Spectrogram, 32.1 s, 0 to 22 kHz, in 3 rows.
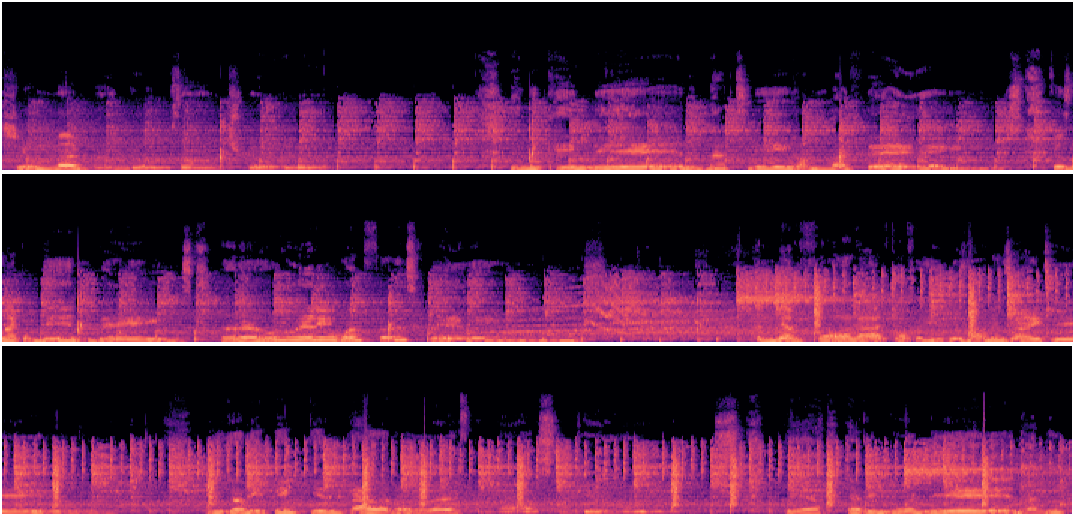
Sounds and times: Female singing: 0:00.0 - 0:03.3, 0:05.0 - 0:16.5, 0:18.2 - 0:22.4, 0:23.4 - 0:28.1, 0:29.2 - 0:32.1
Music: 0:00.0 - 0:32.1.

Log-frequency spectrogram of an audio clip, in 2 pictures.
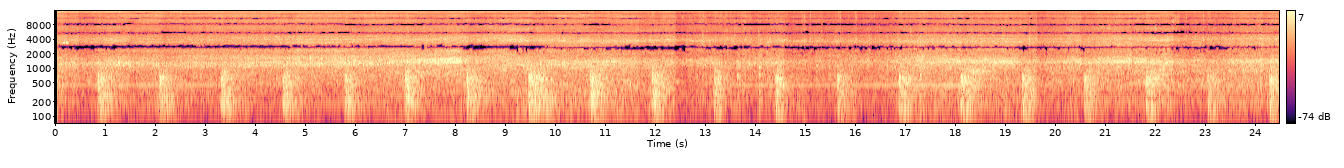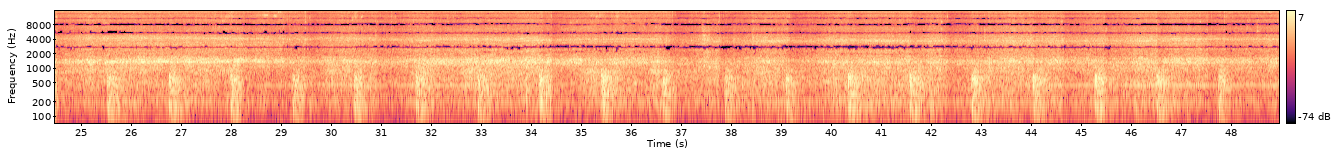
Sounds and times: Vacuum cleaner: 0:00.0 - 0:48.9.

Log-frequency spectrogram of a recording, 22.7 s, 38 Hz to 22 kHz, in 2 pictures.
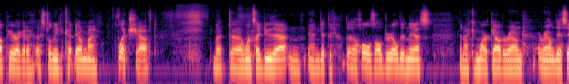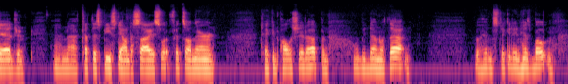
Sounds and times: Speech: 0:00.0 - 0:03.2, 0:04.2 - 0:08.6, 0:09.2 - 0:15.8, 0:16.6 - 0:19.6, 0:20.9 - 0:22.7.

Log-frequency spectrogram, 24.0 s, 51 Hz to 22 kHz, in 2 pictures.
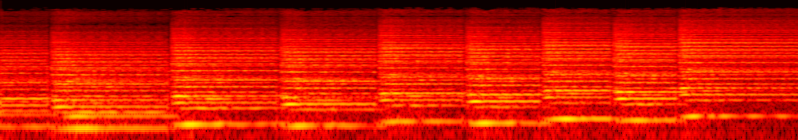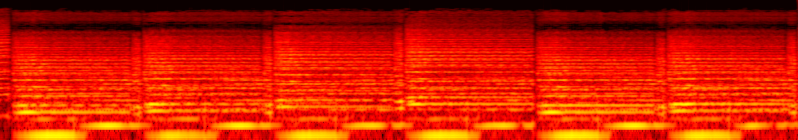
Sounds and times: Video game music: 0:00.0 - 0:23.9.

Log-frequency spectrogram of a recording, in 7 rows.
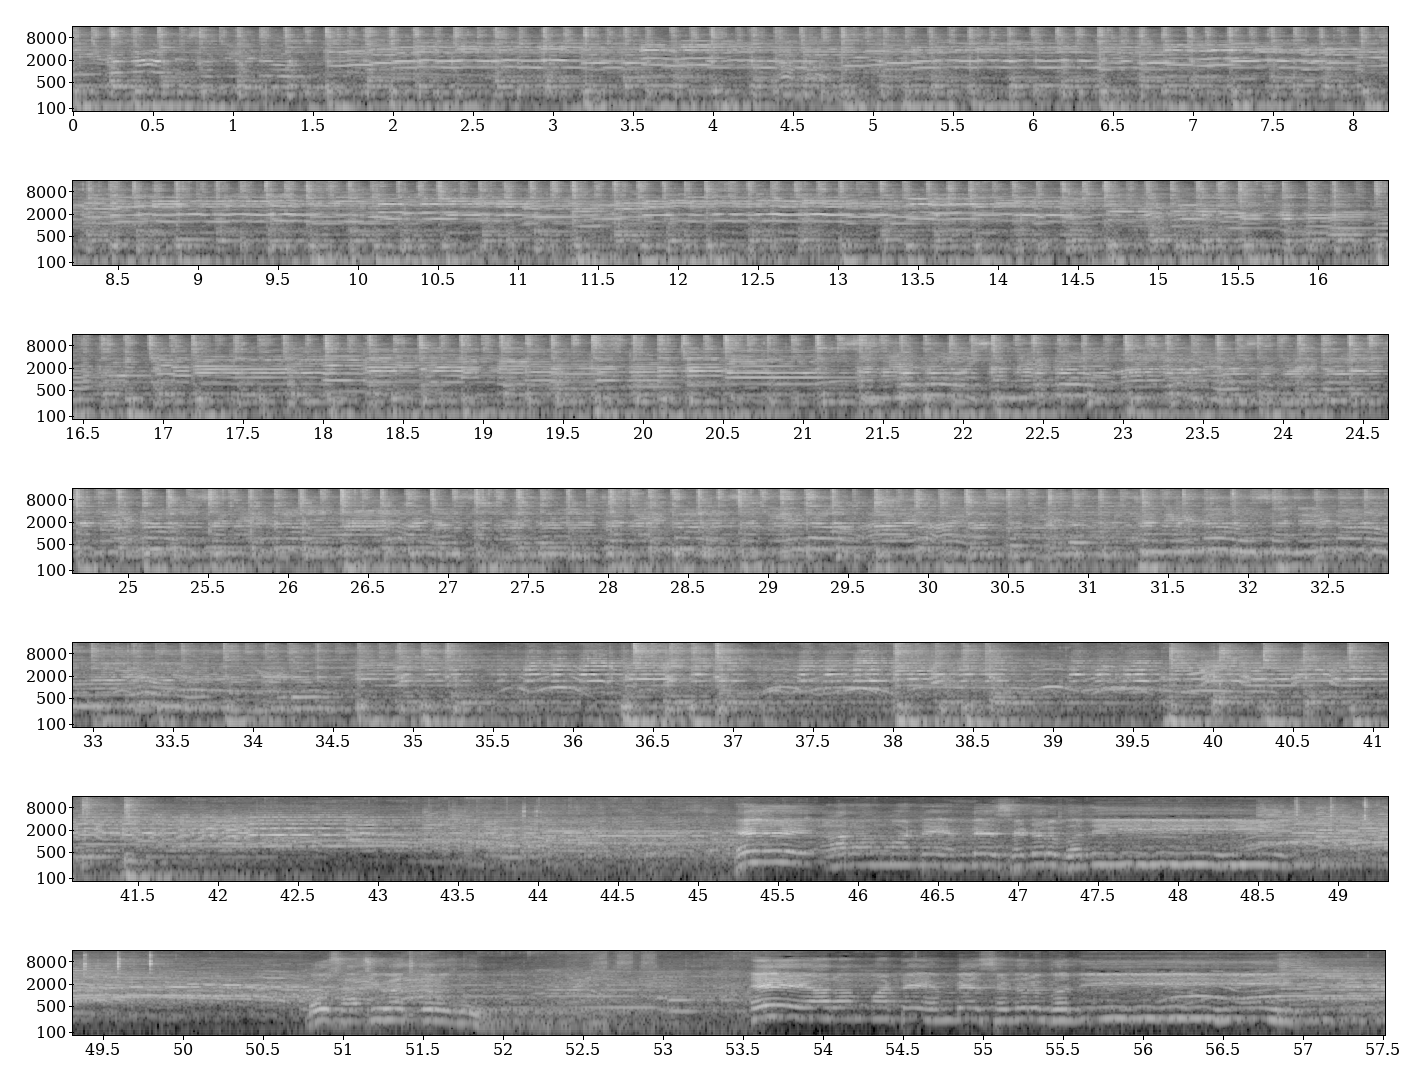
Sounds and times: Music: 0:00.0 - 0:57.5
Singing: 0:45.2 - 0:50.2, 0:53.6 - 0:57.5.

